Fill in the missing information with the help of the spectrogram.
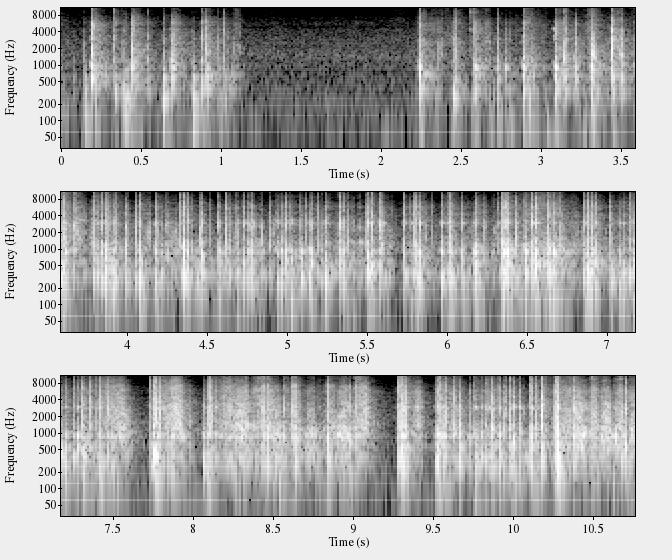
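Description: Long nails rapidly tap and scratch the flat face of a hollow, light blue hard plastic storage case, making dense, dry clicks and scrapes with a bright, hollow edge. The tapping stops for about a second near the start, then resumes and continues quickly to the end.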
